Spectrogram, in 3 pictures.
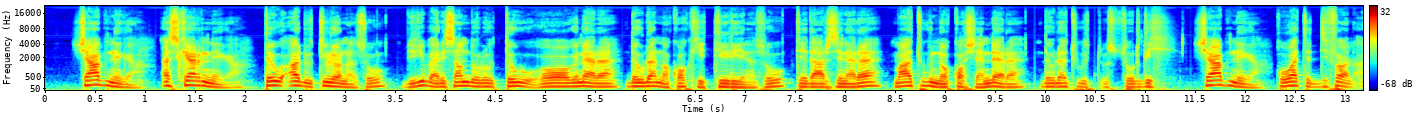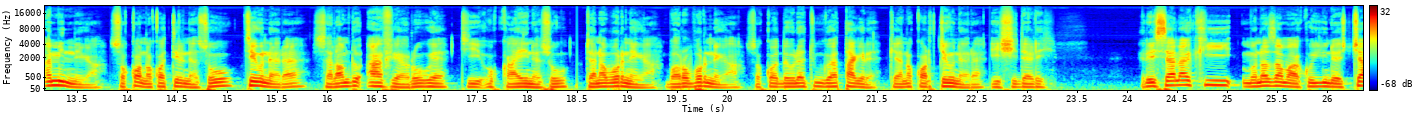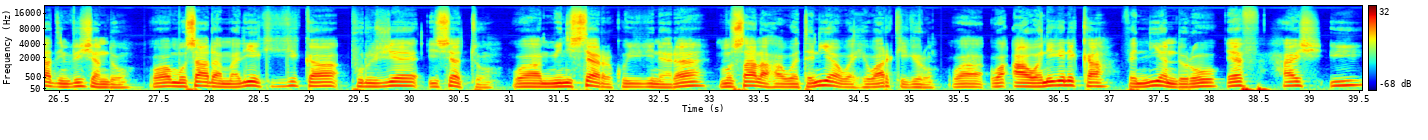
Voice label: Zakhawa Message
